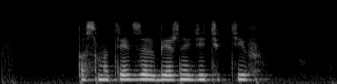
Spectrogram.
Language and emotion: Russian, neutral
